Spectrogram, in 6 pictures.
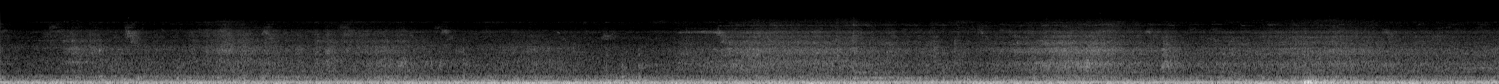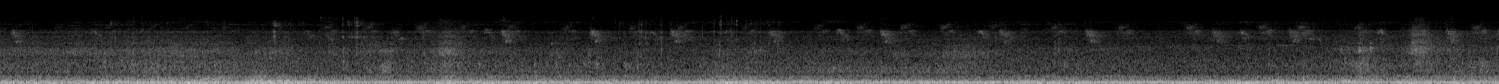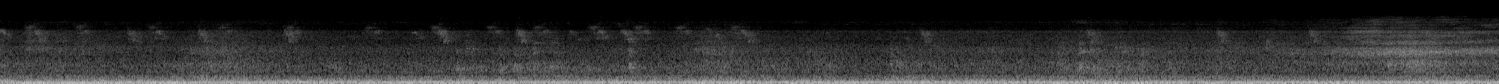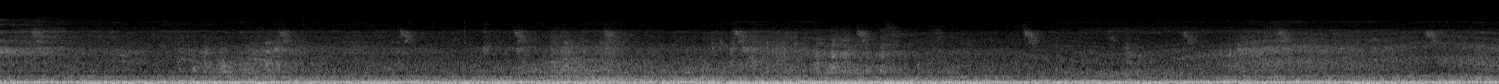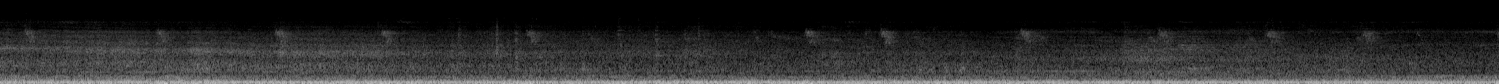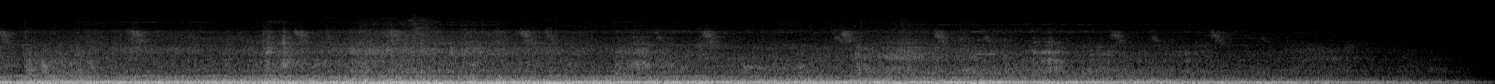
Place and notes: Grenzallee, Neukölln, Berlin - under bridge
under the bridge at Grenzallee, Neukölln. sounds from the nearby scrapyard, a ship is loaded with scrap metal.
(Sony PCM D50, DPA4060)
Deutschland, European Union, 30 May 2013, 15:10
